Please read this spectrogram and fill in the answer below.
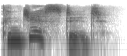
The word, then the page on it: congested: British English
